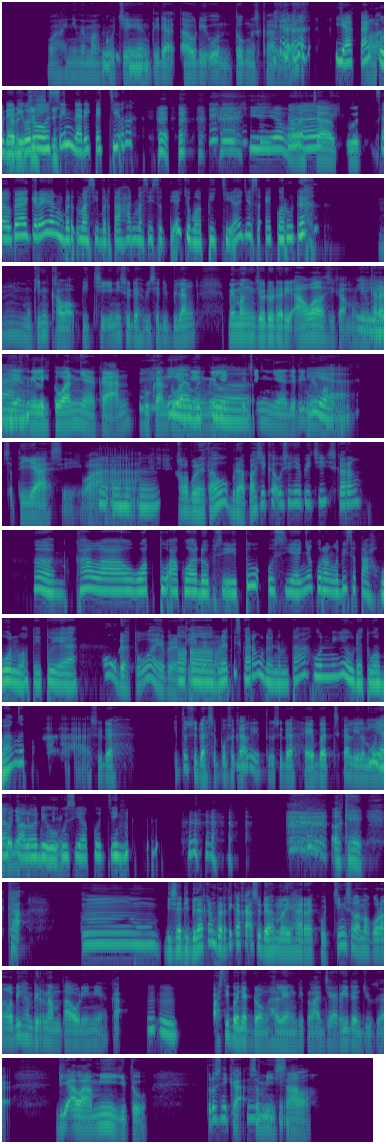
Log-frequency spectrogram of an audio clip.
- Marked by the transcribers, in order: laugh; laughing while speaking: "pergi"; laughing while speaking: "kecil"; laugh; tapping; chuckle; chuckle; other background noise; chuckle
- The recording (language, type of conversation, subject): Indonesian, podcast, Apa kenangan terbaikmu saat memelihara hewan peliharaan pertamamu?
